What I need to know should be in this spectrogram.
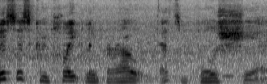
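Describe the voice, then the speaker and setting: A woman with a Southern US accent, lively intonation and a fairly slow pace, over noticeable background noise. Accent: US South. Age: 60s. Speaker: beauty vlogger. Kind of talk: casual makeup tutorial chat. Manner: animated.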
